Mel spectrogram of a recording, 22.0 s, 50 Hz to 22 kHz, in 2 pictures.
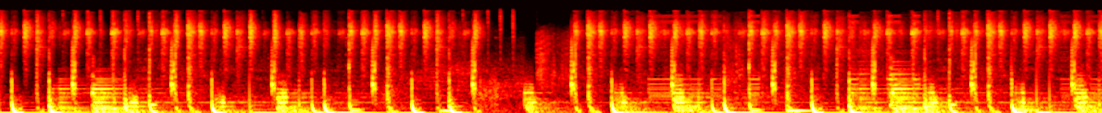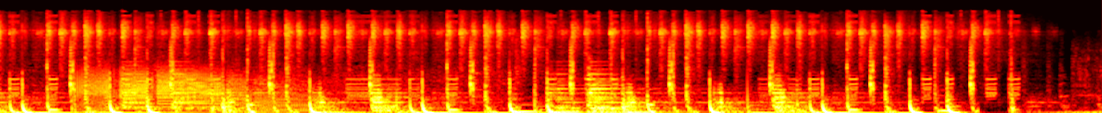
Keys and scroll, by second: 2.9 4, 3.0 3, 3.1 Return, 4.3 s, 6.0 ctrl+r, 8.2 ctrl+r, 9.6 ctrl+r, 10.8 x, 12.0 shift+Left, 12.4 shift+Right, 12.8 shift+Right, 13.2 x, 14.2 ctrl+v, 15.1 b, 15.8 shift+Down, 15.9 shift+Left, 16.4 shift+Down, 16.8 shift+Right, 18.8 shift+Down, 19.1 ctrl+z, 20.3 shift+Down, 21.3 shift+Right.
